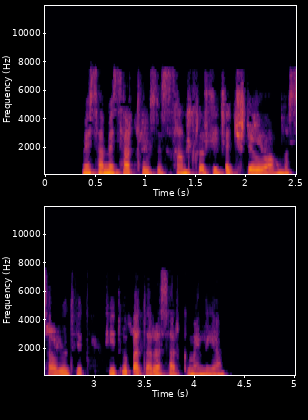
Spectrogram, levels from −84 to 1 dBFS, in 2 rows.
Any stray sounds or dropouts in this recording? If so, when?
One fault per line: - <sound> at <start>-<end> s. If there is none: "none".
none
